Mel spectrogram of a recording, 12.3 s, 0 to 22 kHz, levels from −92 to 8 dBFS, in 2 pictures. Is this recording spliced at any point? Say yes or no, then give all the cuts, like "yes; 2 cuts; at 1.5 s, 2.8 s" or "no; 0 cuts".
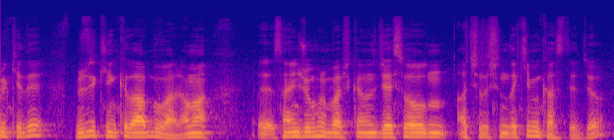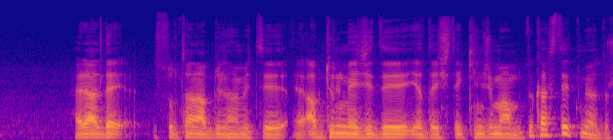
yes; 1 cut; at 9.0 s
